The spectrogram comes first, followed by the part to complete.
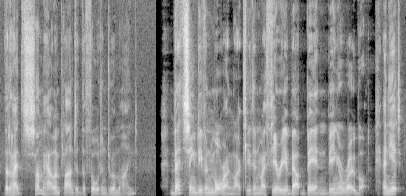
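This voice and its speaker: A man with a low-pitched voice reads a first-person novel aloud. His narration is scripted but conversational, like someone recounting his own school days. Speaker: author reading own novel.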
